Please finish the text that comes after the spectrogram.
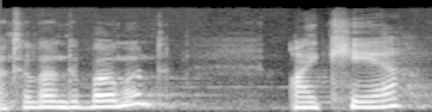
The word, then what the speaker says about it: IKEA: to land a moment Ikea yes or Ikea as the ads tell us to pronounce it now that's the one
